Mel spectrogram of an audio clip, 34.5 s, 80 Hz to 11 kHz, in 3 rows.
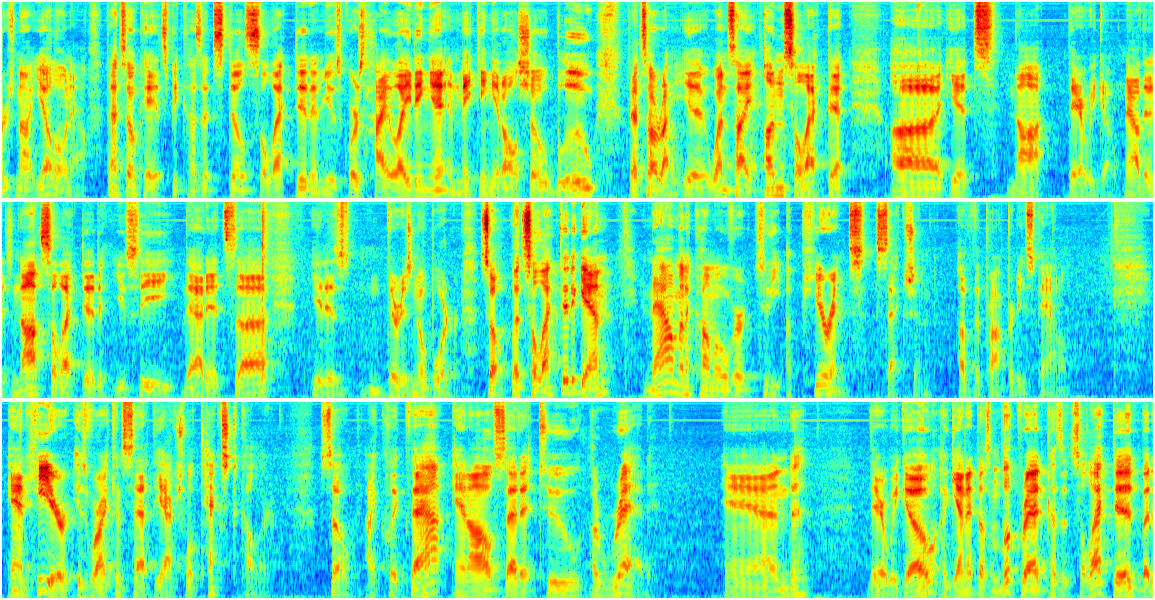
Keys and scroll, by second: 8.2 Escape, 34.1 Escape, 34.3 Escape.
